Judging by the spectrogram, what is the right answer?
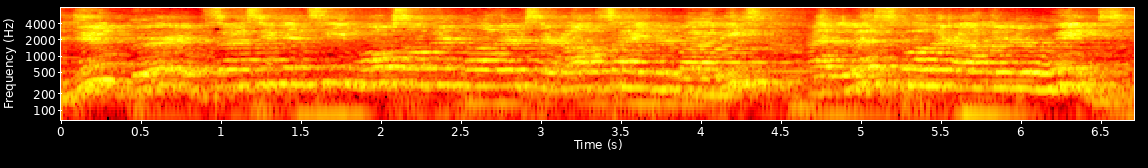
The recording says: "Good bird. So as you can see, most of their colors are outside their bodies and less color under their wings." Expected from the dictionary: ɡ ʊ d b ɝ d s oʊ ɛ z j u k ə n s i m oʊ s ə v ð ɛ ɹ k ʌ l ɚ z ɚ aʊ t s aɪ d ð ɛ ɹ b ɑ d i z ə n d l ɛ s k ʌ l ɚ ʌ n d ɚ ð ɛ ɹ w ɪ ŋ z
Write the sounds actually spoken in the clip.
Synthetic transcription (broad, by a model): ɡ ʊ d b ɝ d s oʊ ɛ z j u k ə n s i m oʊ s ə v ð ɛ ɹ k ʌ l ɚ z ɚ aʊ t s aɪ d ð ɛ ɹ b ɑ d i z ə n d l ɛ s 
